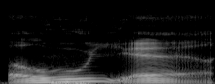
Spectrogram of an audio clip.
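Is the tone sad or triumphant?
sad. It is said in a sad, deflated way.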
